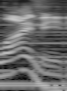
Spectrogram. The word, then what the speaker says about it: Limey: comes crashing vaulted dream try saying my name again but think of a lime Mr limey did did I not say that I said limy didn't I sorry my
